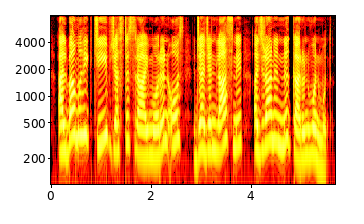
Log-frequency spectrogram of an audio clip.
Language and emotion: Kashmiri, neutral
